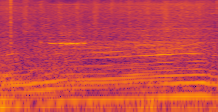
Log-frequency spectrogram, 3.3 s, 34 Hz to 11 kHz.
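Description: A Chevrolet Chevette fitted with an American-built 4.3-litre V6 engine, the kind used in the S10 and Blazer, revs and accelerates with a steady, loud, rising engine drone heard close up and alone.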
